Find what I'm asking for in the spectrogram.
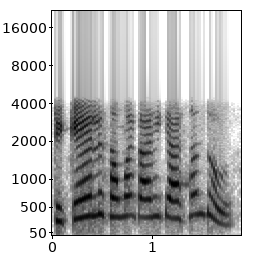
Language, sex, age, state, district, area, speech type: Odia, female, 18-30, Odisha, Sundergarh, urban, conversation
